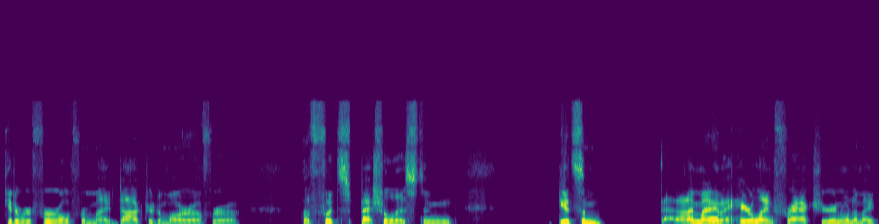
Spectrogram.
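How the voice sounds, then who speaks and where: A man's voice: deep voice, moderate pace, a bit bright, dry recording, studio quality. A man chatting casually as a podcast co-host, rambling and joking at his own expense with some swearing. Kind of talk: casual chat.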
